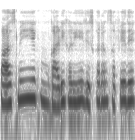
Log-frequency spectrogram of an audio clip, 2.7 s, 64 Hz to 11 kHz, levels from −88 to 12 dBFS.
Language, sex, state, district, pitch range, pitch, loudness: Hindi, female, Bihar, Vaishali, 245-270 Hz, 260 Hz, -23 LUFS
